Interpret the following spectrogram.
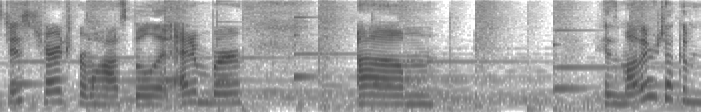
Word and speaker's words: Edinburgh: that i didn't know why i said that edinburgh okay so the pathophysiology the underlying neurophysiology okay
